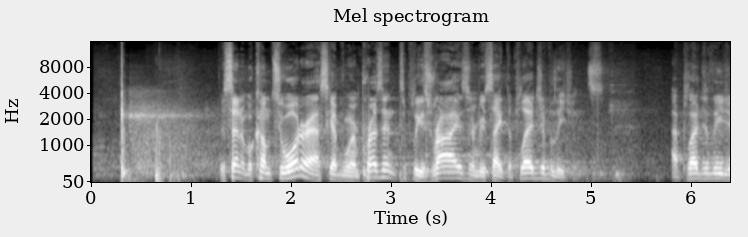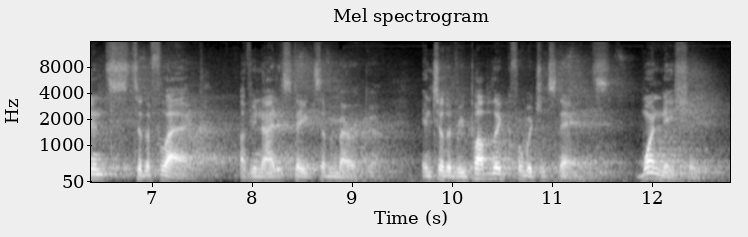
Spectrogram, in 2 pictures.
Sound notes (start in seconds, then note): 0.3 gavel bangs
